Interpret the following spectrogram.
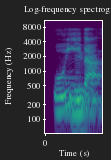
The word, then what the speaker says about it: huida: Huida, sí. Se pronuncia así, huida. Es una palabra grave que termina en vocal.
